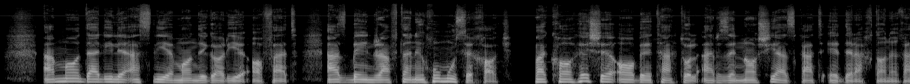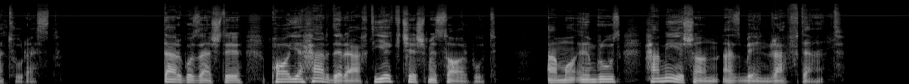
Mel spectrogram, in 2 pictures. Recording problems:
high-pitched whine; faint; throughout; 10 kHz, 30 dB below the speech

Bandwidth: 18 kHz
